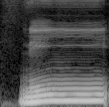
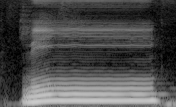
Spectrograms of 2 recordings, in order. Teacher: Suaranya lebih dominan keluar di hidung dan keluarkan sedikit suara melalui mulut. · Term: ikhfa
